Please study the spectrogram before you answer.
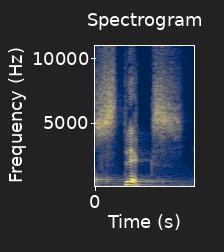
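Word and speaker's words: stichs: So Hebrew poetry was divided into lines, and each line was broken into 2 or more parts called sticks. S-T-I-C-H-S, pronounced stick, like a stick, breaking a stick.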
